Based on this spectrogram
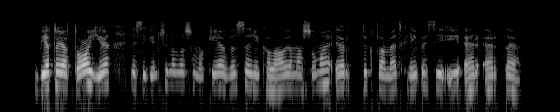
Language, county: Lithuanian, Vilnius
